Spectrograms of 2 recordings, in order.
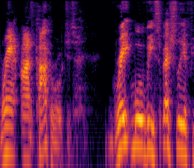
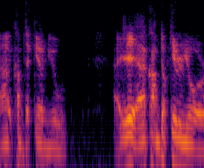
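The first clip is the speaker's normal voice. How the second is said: fake German accent, very quiet, hushed and slow; 7 semitones lower, 10 dB quieter than usual. Describing the movie's German-sounding killer, trying out a fake German accent. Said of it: "Is that German?".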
